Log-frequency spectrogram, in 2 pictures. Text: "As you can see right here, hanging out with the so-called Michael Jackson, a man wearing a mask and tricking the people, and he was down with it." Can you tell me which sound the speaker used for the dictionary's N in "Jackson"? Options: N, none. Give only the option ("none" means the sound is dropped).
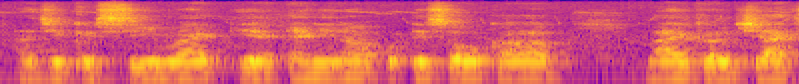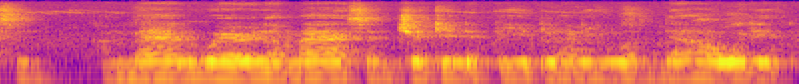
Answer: N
